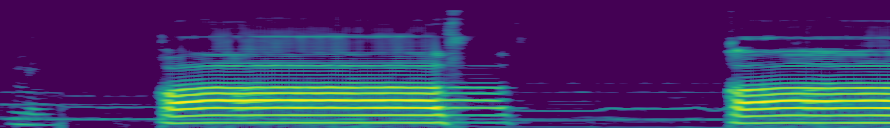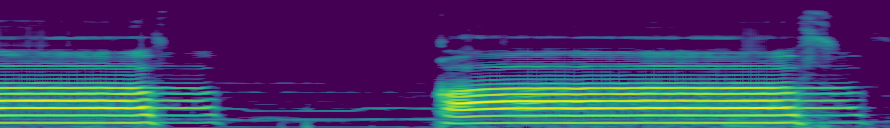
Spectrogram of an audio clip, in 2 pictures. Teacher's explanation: लिखे हैं जड़ जबान तालू से मिलकर, जबान की जड़ जो है तालू से मिलकर कौफ अदा होता है। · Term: बड़ा कौफ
